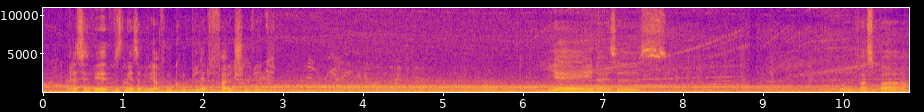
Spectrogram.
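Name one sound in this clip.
A hover car engine hums steadily.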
